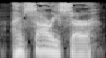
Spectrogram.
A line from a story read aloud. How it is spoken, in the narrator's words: the little shit stammered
